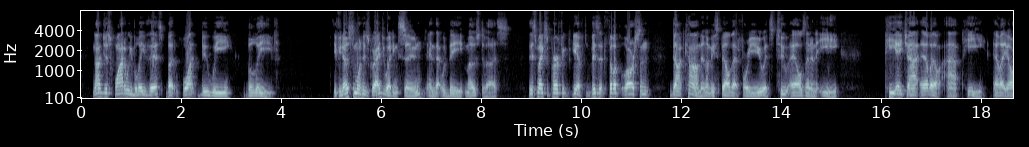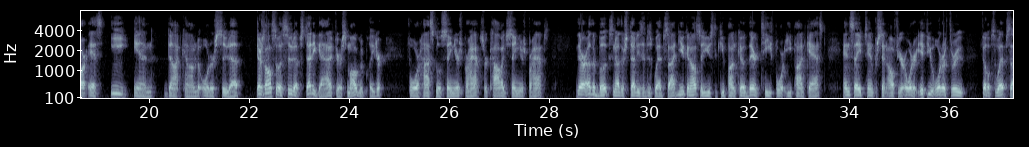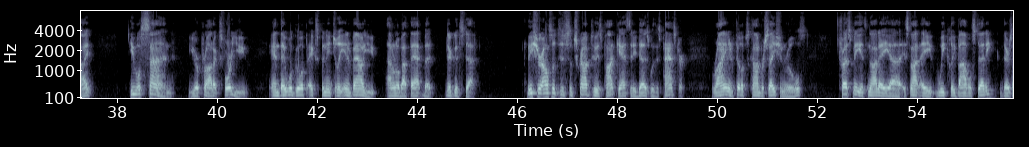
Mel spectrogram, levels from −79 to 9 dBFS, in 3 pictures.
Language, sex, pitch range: English, male, 95-125 Hz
